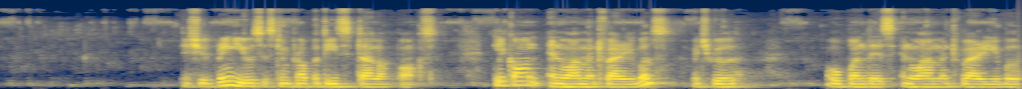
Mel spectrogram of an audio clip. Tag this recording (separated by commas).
inside a small room, Speech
